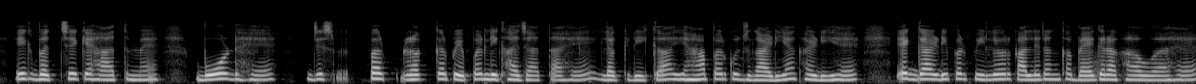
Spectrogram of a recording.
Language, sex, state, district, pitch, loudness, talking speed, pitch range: Hindi, female, Chhattisgarh, Balrampur, 225 Hz, -22 LUFS, 170 wpm, 215-240 Hz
